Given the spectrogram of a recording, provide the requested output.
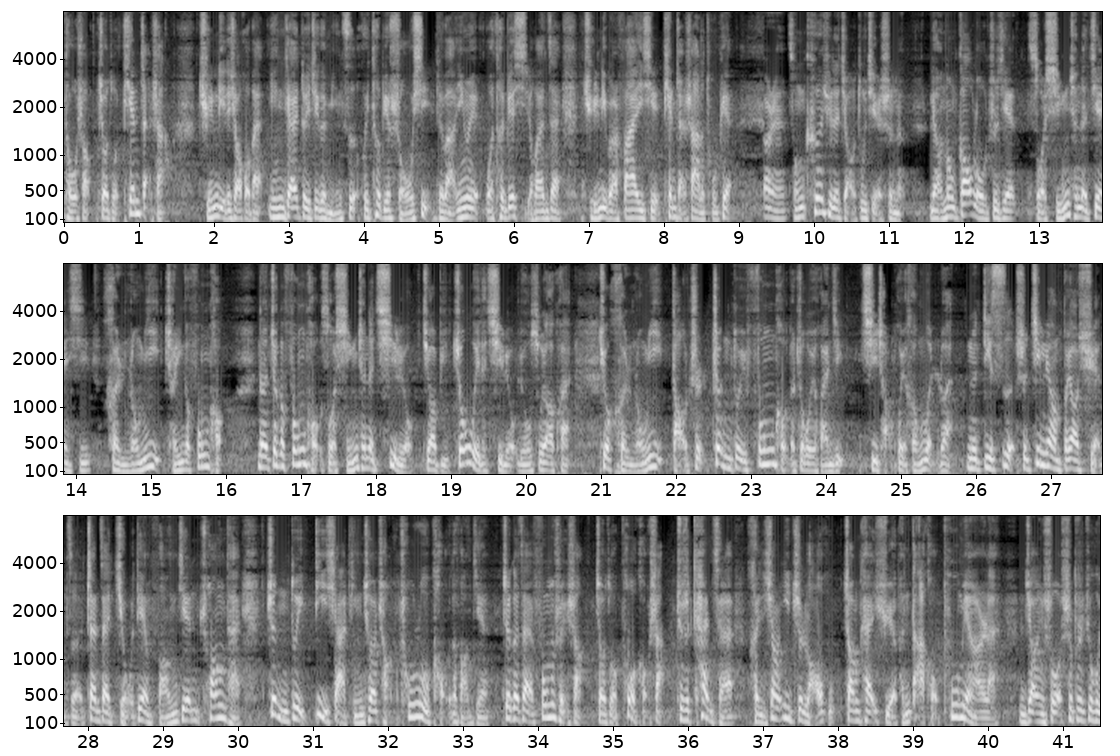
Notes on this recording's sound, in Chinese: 因为时间很仓促，是在外面大马路上迎着车来车往录制的，所以底噪特别大，请各位小伙伴们谅解，音质虽然差强人意。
